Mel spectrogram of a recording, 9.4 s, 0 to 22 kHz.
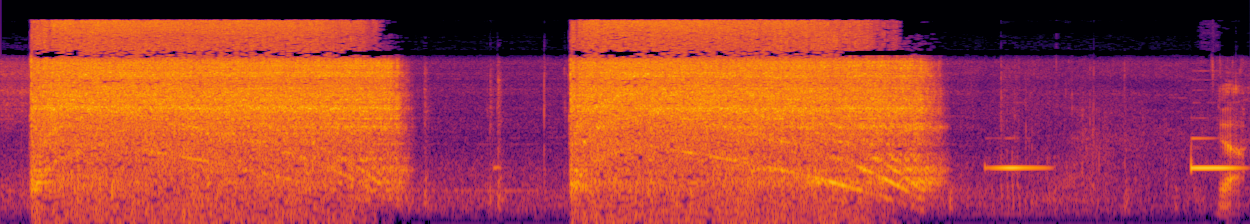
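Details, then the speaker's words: Nissan Z32 no start, phone held under the car: two three-second bursts of loud high whirring with no engine rotation; starter spins without engaging, owner unsure whether starter or flywheel. "sounds like the uh the starter turns but it doesn't um the car doesn't crank over engine doesn't crank over so um would you guys know if that's a starter problem flywheel or something"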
